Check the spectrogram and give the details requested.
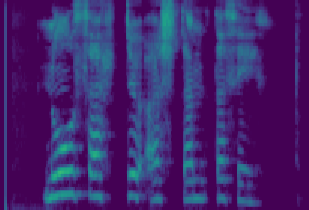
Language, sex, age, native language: Icelandic, female, 8, Icelandic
